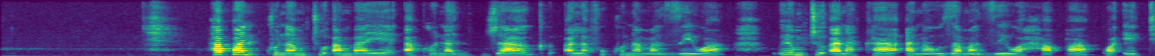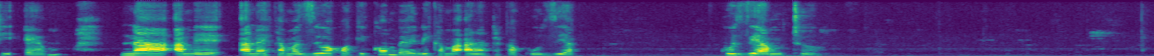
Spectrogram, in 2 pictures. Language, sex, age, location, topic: Swahili, female, 25-35, Kisii, finance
